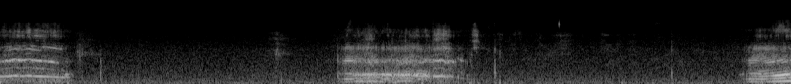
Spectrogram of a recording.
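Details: Loud, rattling snores about every four seconds, roughly 15 breaths a minute, with quiet gaps between, recorded on a webcam at night; ordinary snoring during sleep.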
